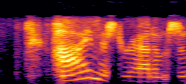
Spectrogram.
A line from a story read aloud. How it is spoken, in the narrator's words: she breathed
